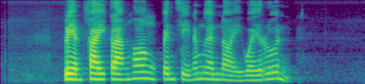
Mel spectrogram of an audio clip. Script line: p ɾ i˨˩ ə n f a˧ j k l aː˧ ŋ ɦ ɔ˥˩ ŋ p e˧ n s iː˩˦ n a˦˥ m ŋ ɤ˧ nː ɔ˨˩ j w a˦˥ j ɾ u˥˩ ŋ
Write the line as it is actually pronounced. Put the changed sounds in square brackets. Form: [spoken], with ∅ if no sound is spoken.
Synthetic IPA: p [l] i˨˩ ə n f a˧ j k l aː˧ ŋ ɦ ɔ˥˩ ŋ p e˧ n s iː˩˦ n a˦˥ m ŋ ɤ˧ nː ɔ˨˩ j w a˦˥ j ɾ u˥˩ [n]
